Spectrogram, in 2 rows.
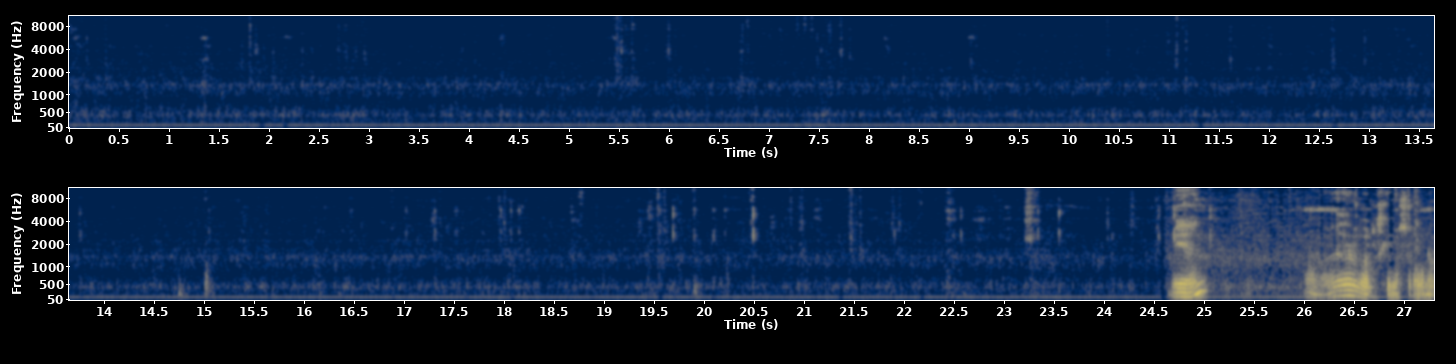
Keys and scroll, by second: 0.0-0.8 typing, 1.8 2, 2.3 s, 3.6 typing, 5.4 super+z, 5.6 2, 5.9 2, 7.7-9.3 typing, 10.6 2, 12.5 s, 15.2-18.6 typing, 19.8-21.9 typing, 24.4 super+a, 25.3 2, 26.8-27.3 typing.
